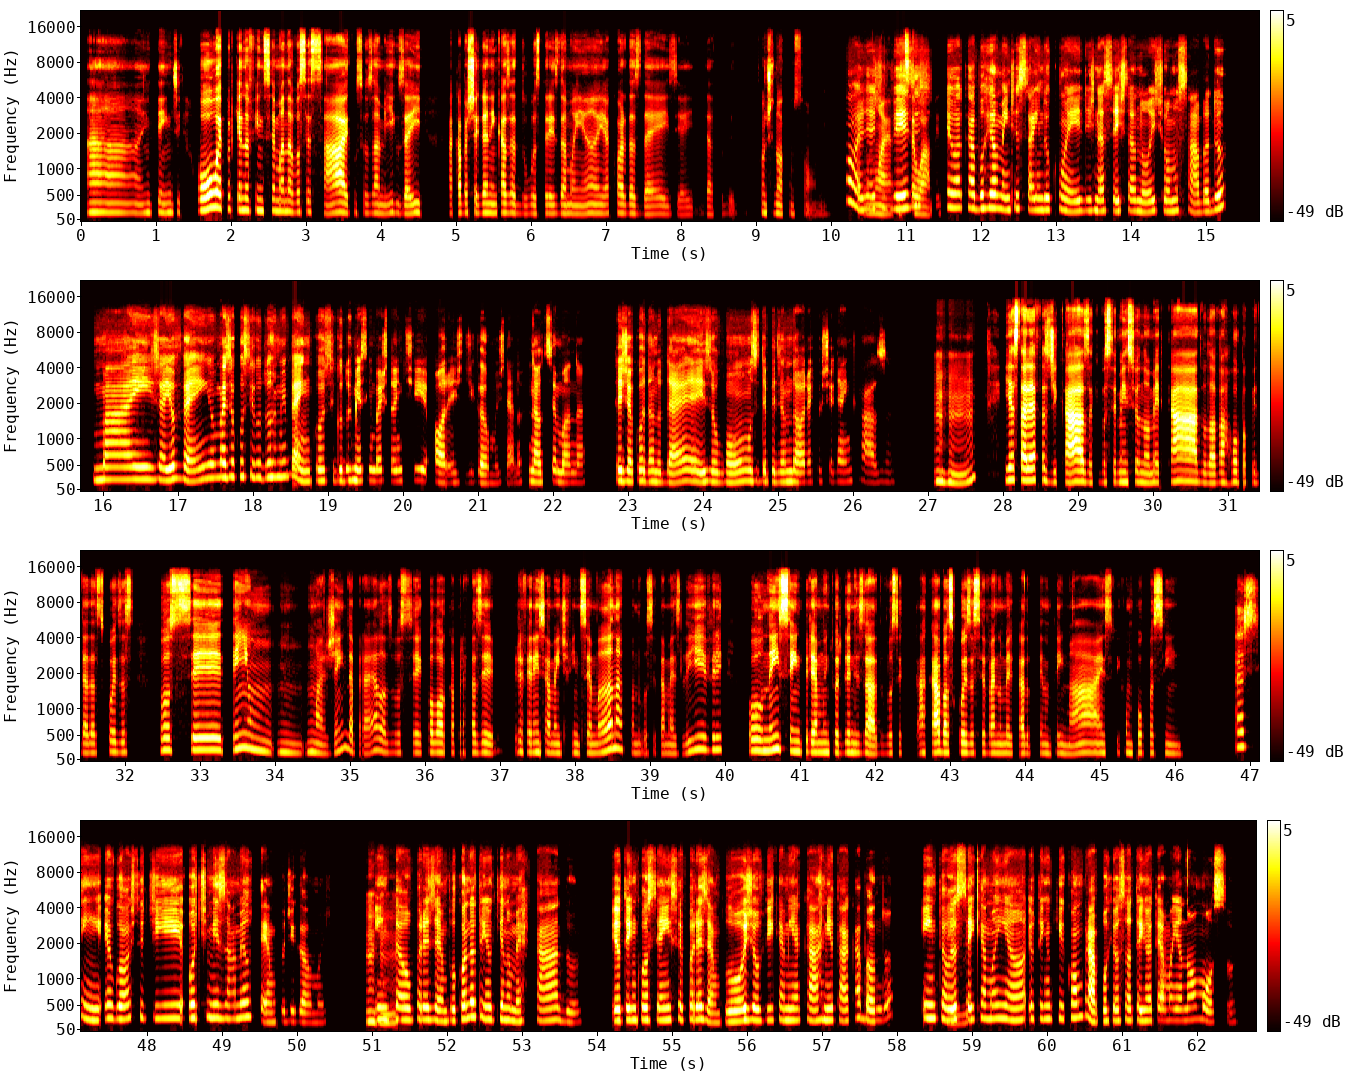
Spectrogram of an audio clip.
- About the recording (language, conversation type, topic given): Portuguese, advice, Como posso manter uma rotina diária de trabalho ou estudo, mesmo quando tenho dificuldade?
- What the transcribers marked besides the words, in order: tapping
